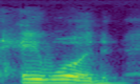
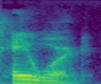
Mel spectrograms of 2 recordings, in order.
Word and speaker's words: Hayward: name wrong in here it's not Heywood it's Hayward h a y w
